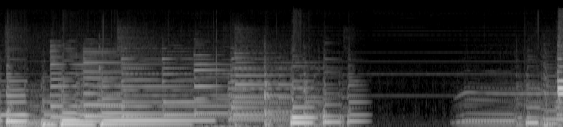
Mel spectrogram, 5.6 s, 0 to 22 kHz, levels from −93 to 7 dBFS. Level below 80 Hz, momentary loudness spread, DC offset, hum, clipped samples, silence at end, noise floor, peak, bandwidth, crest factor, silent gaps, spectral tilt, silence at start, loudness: -44 dBFS; 19 LU; under 0.1%; none; under 0.1%; 0 s; -67 dBFS; -8 dBFS; 7 kHz; 16 dB; none; -9.5 dB/octave; 0 s; -24 LUFS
